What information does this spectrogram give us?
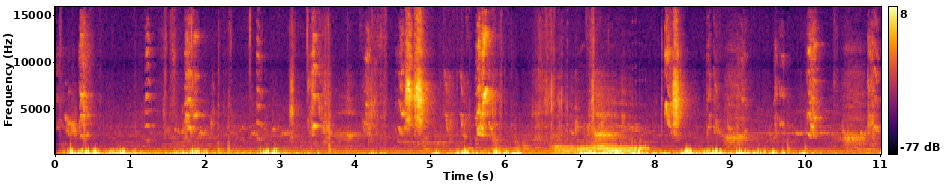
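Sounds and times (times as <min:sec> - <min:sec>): chickens rustling and scuffling: 0:01.3 - 0:08.1
chicks cheeping: 0:06.6 - 0:11.0.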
